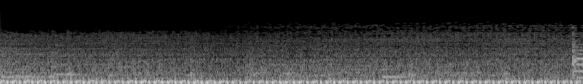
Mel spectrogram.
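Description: Motorcycle V-twin engine, the Yamaha XV1900 Midnight Star's, running with a steady, rapid low beat.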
